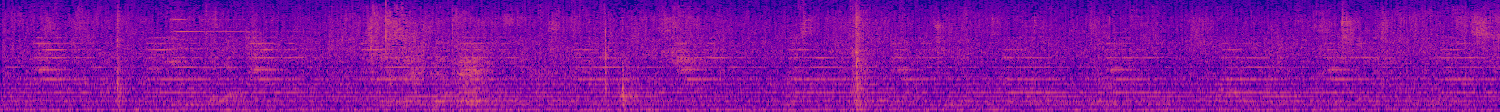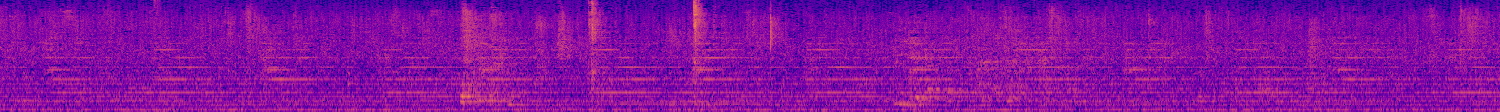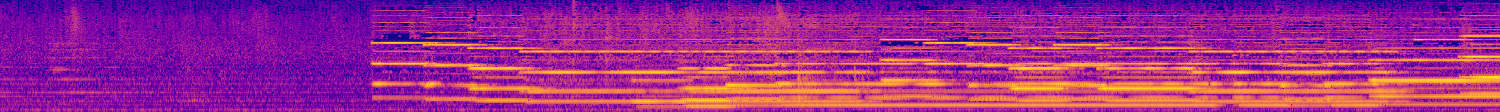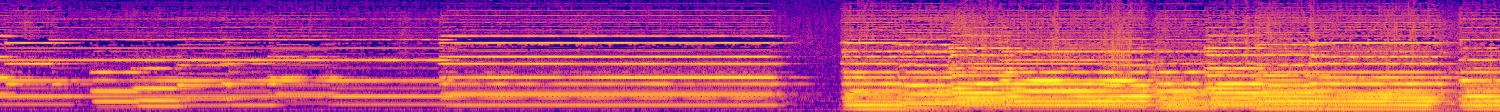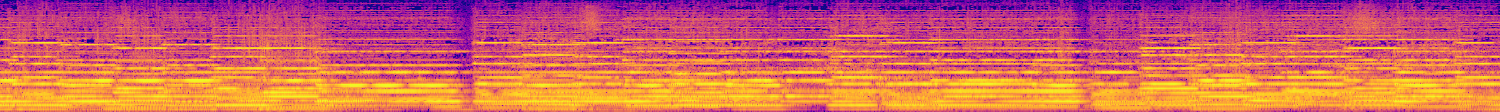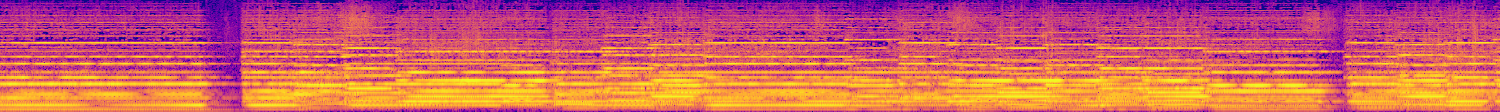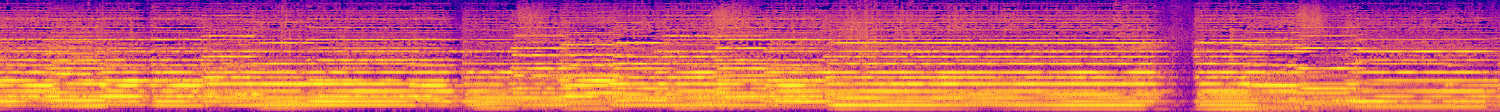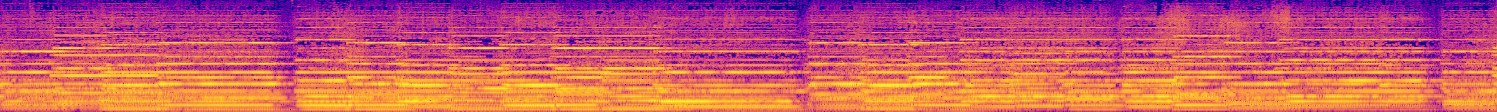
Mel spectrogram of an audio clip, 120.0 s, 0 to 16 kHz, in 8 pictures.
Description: Bethlehem Lutheran Church, Mason City, Iowa - Sermon Archive Jan 26, 2020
